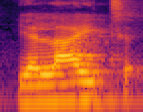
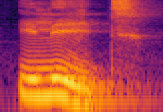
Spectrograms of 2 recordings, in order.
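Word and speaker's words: elite: உயர்குடியை குறிக்கிற இந்த வார்த்தையை எலைட் அப்படின்னு சொல்லக்கூடாது. மாறாக இலீட் அப்படி தான் சொல்லணும்.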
